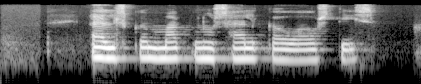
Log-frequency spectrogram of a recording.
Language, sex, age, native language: Icelandic, female, 8, Icelandic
